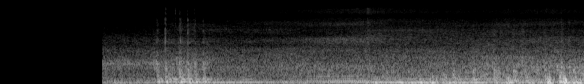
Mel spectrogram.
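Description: Silent for about a second, then road traffic: cars and a pickup driving past on the road beside the crossing, with a steady low engine hum growing a little louder toward the end.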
